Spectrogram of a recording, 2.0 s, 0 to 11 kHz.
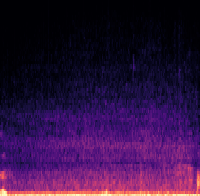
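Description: Kawasaki Ninja 1000SX's inline-four engine running steadily at light throttle at low road speed, with wind rushing over the rider's microphone. The engine note dips slightly near the end.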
